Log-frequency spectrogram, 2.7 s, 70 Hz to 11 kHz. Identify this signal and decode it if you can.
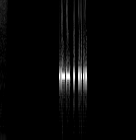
Morse code, heard as a keyed tone, about 51 wpm, 700 Hz. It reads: WEH
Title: USA Call Sign Postfixes - 3 Letters 50wpm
